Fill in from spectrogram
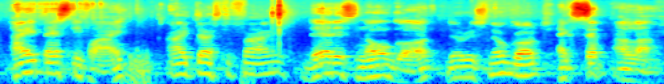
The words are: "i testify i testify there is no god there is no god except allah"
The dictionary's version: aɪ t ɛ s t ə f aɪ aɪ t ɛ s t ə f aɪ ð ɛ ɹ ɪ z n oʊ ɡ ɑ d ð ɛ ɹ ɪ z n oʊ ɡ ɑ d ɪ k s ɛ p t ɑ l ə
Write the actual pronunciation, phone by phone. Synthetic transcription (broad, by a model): aɪ t ɛ s t ə f aɪ aɪ t ɛ s t ə f aɪ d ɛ ɹ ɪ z n oʊ ɡ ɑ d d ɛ ɹ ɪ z n oʊ ɡ ɑ d ɪ k s ɛ p t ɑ l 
